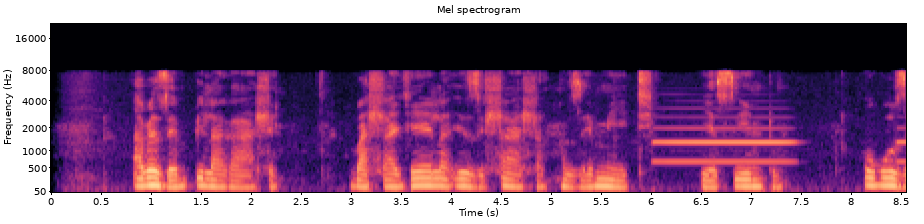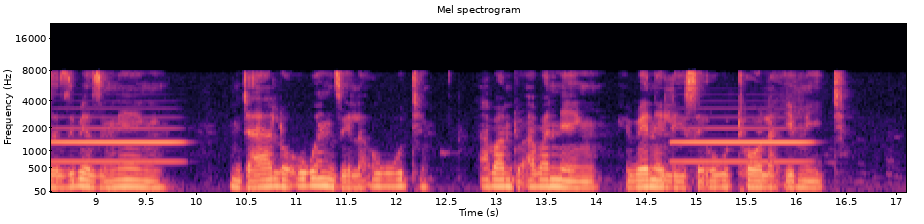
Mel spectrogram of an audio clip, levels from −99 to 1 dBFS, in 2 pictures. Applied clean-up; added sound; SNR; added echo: none; Wind instrument, woodwind instrument; 5 dB; none.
